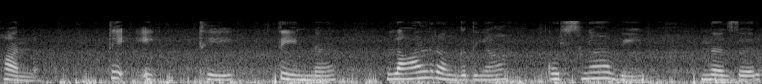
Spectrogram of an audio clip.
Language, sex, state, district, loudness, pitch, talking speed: Punjabi, female, Punjab, Kapurthala, -17 LUFS, 205 Hz, 80 wpm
